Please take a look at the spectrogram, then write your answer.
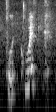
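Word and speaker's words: Flitwick: also like the guy that plays flick wait flick quick that's how you say his name yeah um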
